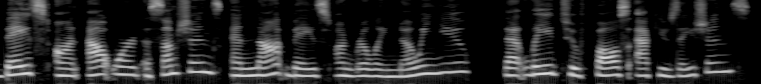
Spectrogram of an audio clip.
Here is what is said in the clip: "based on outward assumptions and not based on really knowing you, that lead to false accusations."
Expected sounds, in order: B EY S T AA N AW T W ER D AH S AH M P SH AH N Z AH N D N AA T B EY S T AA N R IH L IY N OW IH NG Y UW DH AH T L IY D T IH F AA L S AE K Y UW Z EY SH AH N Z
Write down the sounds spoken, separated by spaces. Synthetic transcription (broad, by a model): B EY S T N AW T W ER D AH S AH M P SH AH N Z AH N N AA T B EY S T N R IH L IY N OW IH NG Y UW DH AH T L IY D T IH F AA L S AE K Y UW Z EY SH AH N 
